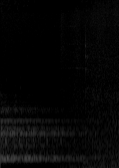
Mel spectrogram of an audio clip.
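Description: A sustained ringing musical tone with many overtones dies away, trailing off to faint hiss about two-thirds of the way through.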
